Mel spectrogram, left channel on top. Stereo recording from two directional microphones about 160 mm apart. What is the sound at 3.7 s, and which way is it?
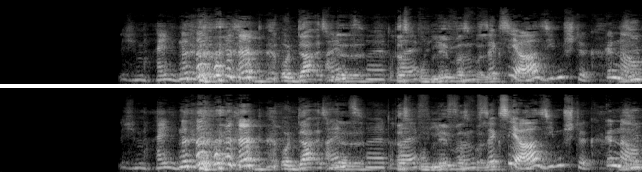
A woman's voice, 55° right (ahead or behind).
